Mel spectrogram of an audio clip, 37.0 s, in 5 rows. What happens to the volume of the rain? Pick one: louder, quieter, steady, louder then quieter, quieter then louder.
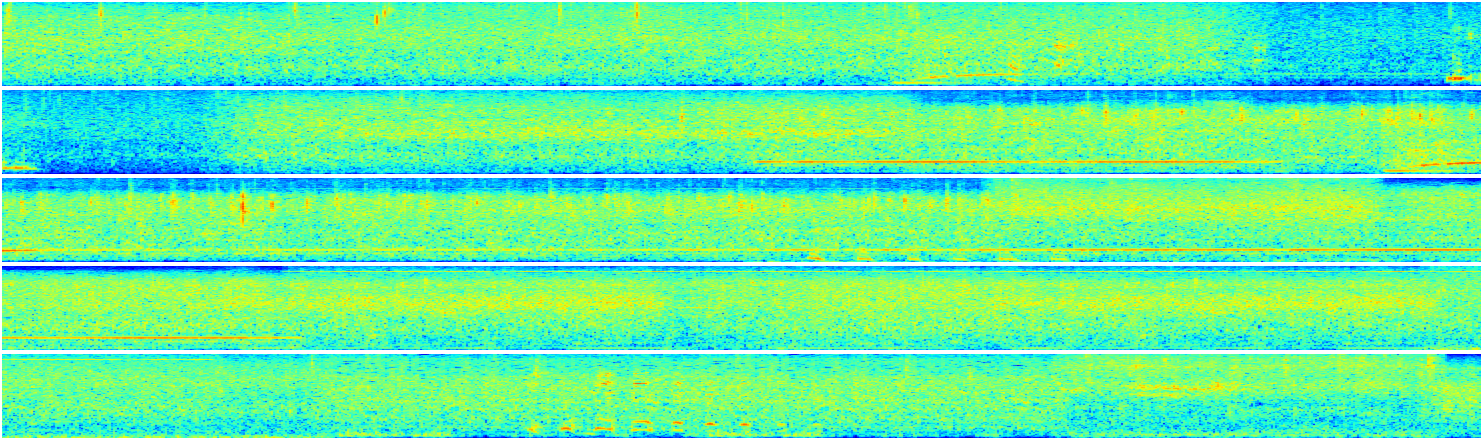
steady.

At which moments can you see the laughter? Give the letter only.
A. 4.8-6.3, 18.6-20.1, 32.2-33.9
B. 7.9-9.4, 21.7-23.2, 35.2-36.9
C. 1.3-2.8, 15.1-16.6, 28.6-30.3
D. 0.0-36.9
A.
